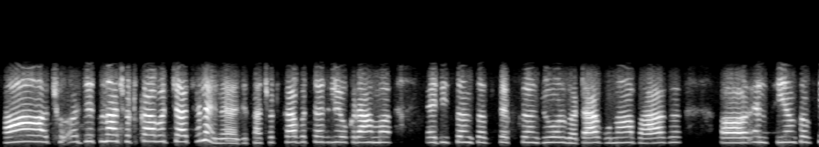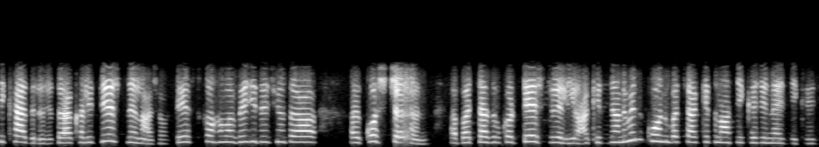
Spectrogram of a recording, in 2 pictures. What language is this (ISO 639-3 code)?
mai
